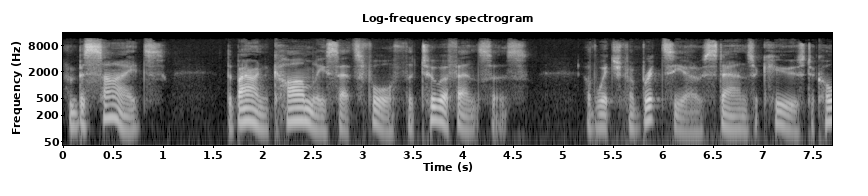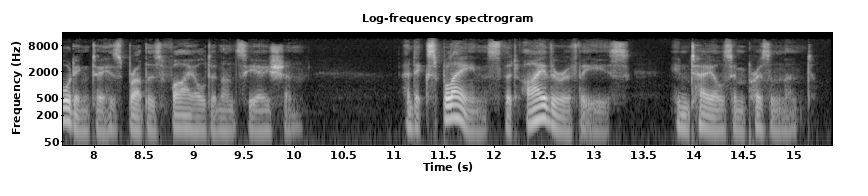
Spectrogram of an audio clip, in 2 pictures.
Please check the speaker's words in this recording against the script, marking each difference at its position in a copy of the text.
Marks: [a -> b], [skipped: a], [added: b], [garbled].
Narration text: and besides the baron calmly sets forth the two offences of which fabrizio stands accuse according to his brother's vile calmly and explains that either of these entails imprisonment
and besides the baron calmly sets forth the two offences of which fabrizio stands [accuse -> accused] according to his brother's vile [calmly -> denunciation] and explains that either of these entails imprisonment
